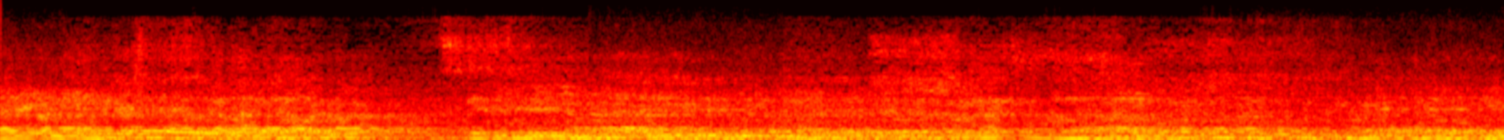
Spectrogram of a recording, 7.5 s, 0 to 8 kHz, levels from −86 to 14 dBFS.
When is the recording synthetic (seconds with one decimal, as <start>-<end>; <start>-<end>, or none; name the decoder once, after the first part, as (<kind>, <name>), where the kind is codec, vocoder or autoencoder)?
0.0-2.6 (codec, HILCodec); 4.8-5.4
